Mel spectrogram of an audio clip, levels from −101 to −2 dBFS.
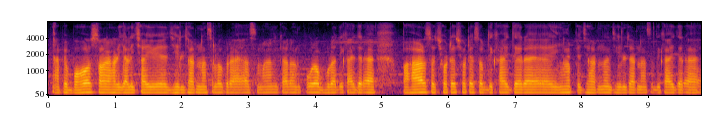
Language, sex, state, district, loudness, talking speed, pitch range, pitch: Hindi, male, Punjab, Kapurthala, -21 LUFS, 250 wpm, 115-120 Hz, 115 Hz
